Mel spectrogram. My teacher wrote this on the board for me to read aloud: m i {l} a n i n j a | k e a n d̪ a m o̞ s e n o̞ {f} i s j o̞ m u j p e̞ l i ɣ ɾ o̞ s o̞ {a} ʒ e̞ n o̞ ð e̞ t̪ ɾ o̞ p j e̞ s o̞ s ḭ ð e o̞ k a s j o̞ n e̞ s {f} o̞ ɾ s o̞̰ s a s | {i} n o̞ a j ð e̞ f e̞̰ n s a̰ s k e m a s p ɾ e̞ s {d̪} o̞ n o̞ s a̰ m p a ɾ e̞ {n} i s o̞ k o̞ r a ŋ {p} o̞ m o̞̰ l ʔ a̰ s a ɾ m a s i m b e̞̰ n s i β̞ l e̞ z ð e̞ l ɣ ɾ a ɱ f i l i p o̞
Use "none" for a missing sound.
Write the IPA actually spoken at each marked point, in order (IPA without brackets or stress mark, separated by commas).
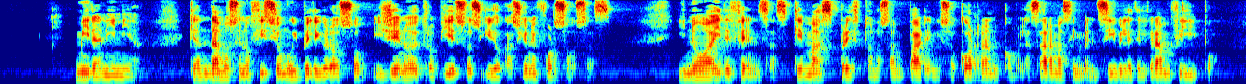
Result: ɾ, f, i, f, i, t̪, n, k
